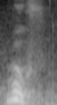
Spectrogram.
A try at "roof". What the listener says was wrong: Look at my mouth. Roof. Okay, not. You're making it sort of a Chinese R, and it's not R, it's R, roof.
